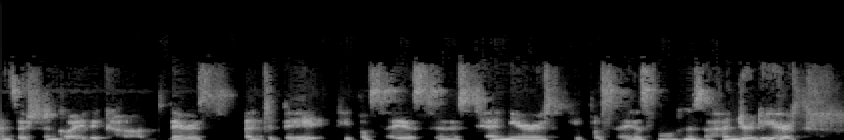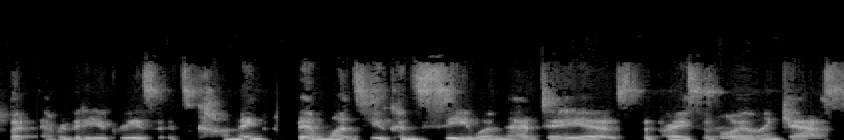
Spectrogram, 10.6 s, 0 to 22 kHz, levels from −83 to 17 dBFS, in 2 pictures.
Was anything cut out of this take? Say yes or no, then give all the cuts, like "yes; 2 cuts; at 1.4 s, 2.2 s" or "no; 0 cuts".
yes; 3 cuts; at 1.0 s, 5.5 s, 7.0 s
